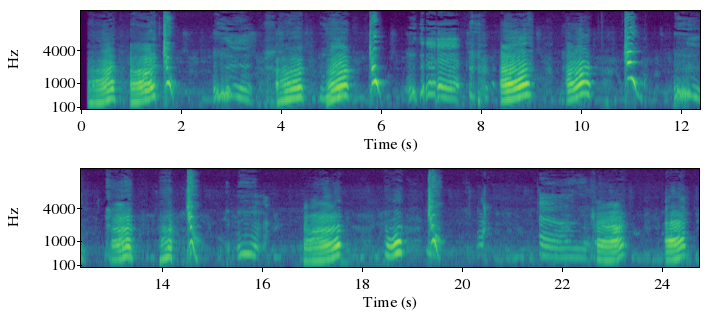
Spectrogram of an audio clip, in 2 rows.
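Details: Brief sharp sneezes from a mother, each followed by the high, squealing laughter of her 3-month-old baby boy laughing for the first time.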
